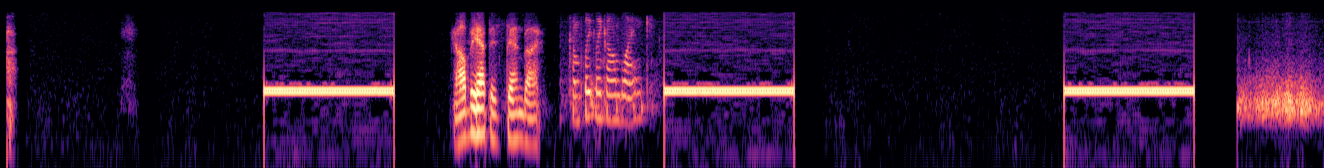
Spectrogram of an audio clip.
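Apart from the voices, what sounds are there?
telephone dial tone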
